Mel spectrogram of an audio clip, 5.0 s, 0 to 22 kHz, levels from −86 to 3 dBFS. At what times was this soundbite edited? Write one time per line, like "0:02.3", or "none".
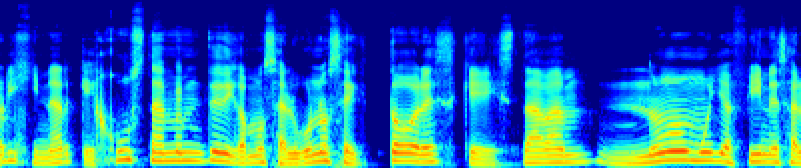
none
